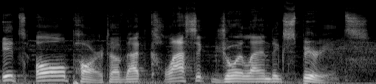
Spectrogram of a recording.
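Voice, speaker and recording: A man playing a cheery, booming amusement park announcer in a retro commercial, emphatic and showman-like. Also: very animated, slow, faint music behind. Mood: gleeful, salesy. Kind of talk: retro theme park advertisement.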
